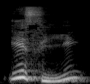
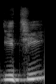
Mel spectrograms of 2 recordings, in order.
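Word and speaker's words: isi: ইসি, ইসি আপনি যেটা লিখেছেন ইচি, এটা মূলত উচ্চারণটা হবে ইসি, ইসি বারাং।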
